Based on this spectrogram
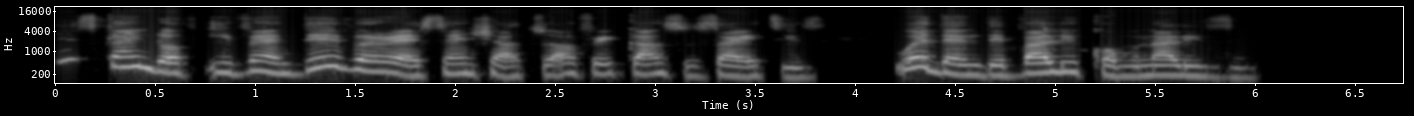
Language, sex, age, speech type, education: Nigerian Pidgin, female, 15-29, spontaneous, tertiary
